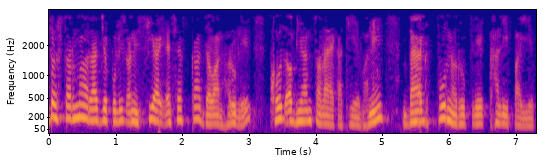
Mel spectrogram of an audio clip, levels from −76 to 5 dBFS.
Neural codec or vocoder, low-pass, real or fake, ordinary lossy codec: vocoder, 44.1 kHz, 80 mel bands, Vocos; 3.6 kHz; fake; Opus, 24 kbps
